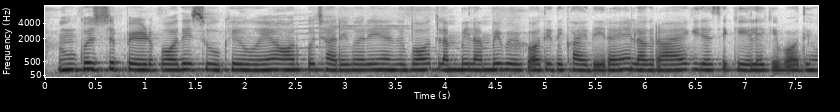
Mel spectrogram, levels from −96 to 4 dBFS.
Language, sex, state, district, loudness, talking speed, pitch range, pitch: Hindi, female, Chhattisgarh, Kabirdham, -15 LUFS, 200 wpm, 200-210 Hz, 205 Hz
